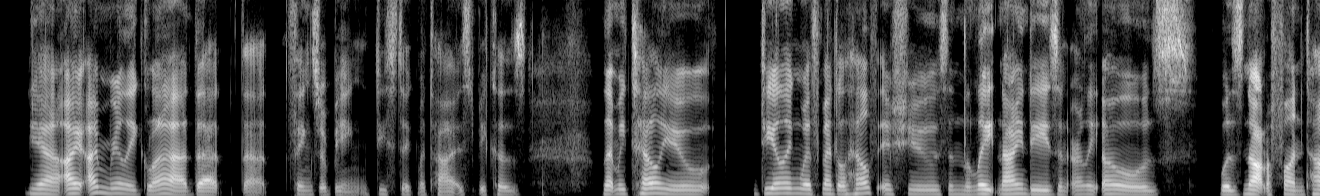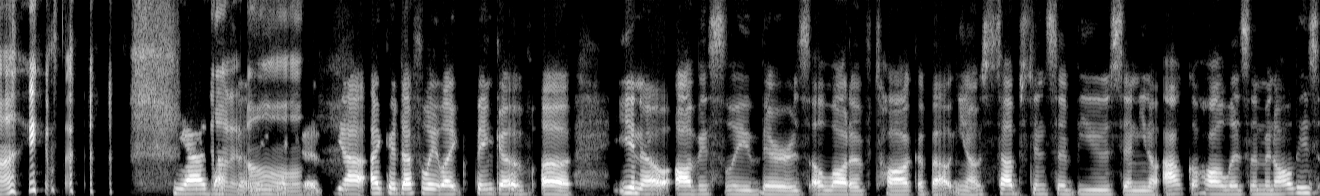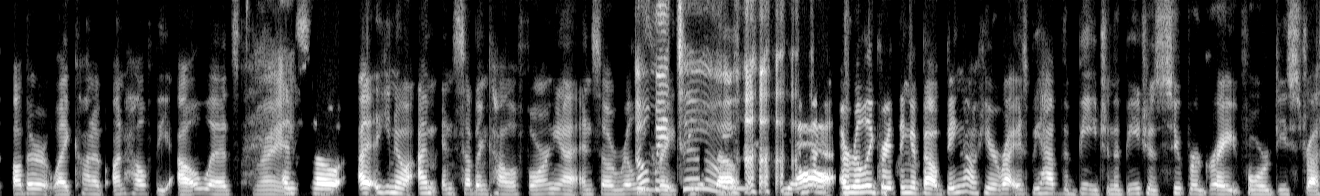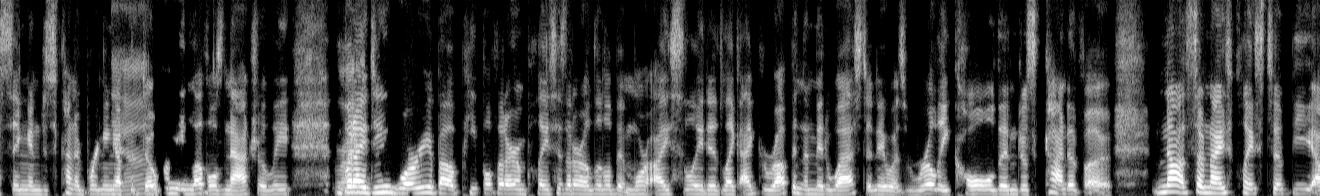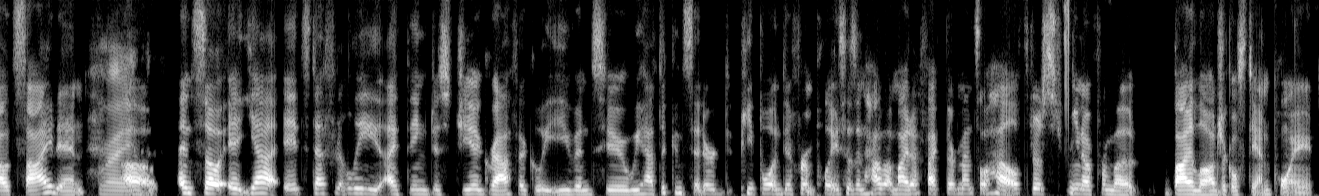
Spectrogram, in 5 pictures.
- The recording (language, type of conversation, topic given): English, unstructured, Should schools teach more about mental health?
- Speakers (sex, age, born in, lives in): female, 20-24, United States, United States; female, 40-44, United States, United States
- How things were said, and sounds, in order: other background noise; laughing while speaking: "time"; laugh; laugh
